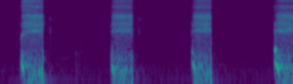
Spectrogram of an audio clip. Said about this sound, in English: So I'm going to play it through the call backwards, and you'll be able to hear the way the air is actually coming through the call.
